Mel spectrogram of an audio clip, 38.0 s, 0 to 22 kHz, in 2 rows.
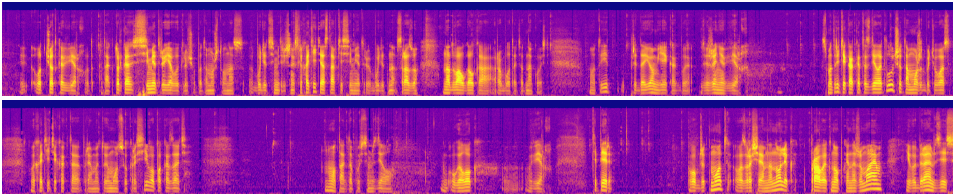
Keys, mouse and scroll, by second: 1.1-2.8 drag, 2.2 ctrl+z, 3.7-5.6 drag, 5.8-9.1 drag, 9.5-11.7 drag, 11.7 middle click, 12.6-15.6 drag, 14.9-19.0 middle drag, 17.9-19.7 drag, 19.7 ctrl+z, 20.0 middle click, 21.1-25.2 drag, 24.9-28.7 middle drag, 31.5-33.2 drag, 32.7-34.5 middle drag, 33.6-36.9 drag, 35.2-38.0 right drag.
